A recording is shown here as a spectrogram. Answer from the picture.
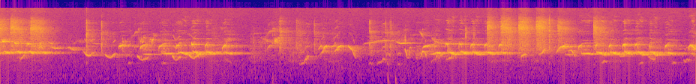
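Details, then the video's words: White-rumped shama of Medan pouring out 'tembakan' song: runs of bright repeated whistles alternating with buzzy high chatter, nearly continuous, against a constant low background hiss. "tembakan burung murai batu medan"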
